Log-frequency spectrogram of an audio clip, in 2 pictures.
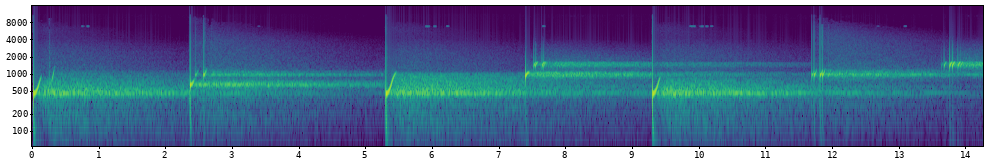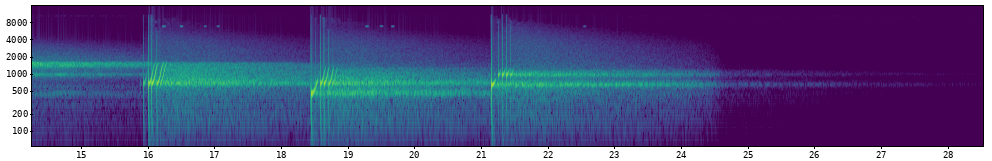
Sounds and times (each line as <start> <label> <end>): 0.0 Water synth drops falling in large space 24.6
